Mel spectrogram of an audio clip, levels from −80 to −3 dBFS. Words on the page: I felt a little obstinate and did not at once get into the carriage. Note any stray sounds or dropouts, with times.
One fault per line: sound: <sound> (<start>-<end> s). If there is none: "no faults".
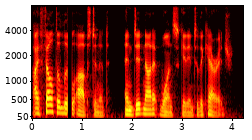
sound: dropout (0.7-0.8 s)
